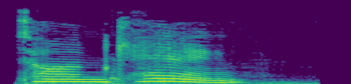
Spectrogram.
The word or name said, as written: tongkang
